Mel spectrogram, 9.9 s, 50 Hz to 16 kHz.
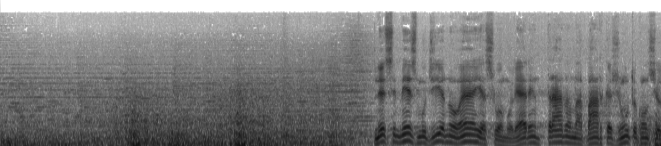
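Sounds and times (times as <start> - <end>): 
deep rolling thunder: 0.0 - 6.5, 9.4 - 9.9
heavy flood rain falling on the earth: 0.0 - 9.9
speech: 5.6 - 9.9.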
